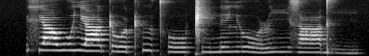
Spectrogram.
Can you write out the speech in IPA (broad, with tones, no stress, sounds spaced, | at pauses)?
xʲ ɑː˦ w o˦ lʲ ɑː˦ ʈ oː˨ ʈʰ ɯ˦˨ t̪ʰ oː˨ ǁ i˨ n̪ e˦ lʲ oː˦˨ ɹ iː˦ z ɑː˦ d̪ iː˨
